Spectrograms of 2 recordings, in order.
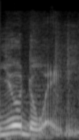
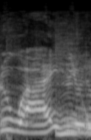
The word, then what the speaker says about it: Uruguay: Because you're originally from Uruguay. Yes. Did I say it right? Uruguay. Well, I was so off. Okay. You were close. You said Uruguay. Okay, Uruguay, right?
